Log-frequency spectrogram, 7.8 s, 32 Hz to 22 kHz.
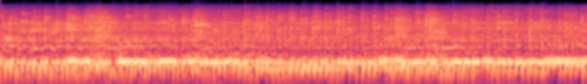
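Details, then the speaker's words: Tillotson 212cc engine with Stage 2 performance kit, ARC billet flywheel and cone air filter, just built: steady, deep single-cylinder idle with even lumpy thump audible at idle, no knocks or misses; idling normally. "Yeah, it sounds good. Dude, that thing sounds so much better now. Wow, it doesn't even sound like the same motor. No. Holy crap. No, That you is- can hear like the thump when it idles."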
